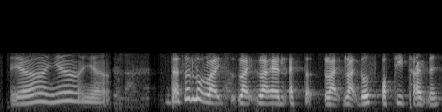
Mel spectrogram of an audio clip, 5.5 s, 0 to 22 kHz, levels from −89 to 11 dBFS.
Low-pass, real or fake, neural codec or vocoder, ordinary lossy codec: 3.6 kHz; real; none; none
